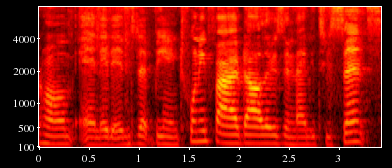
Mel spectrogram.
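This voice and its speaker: Fairly even intonation marks this woman's fairly low-pitched voice. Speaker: personal finance vlogger. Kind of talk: casual budgeting vlog. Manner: mumbling; casual, filler-heavy.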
